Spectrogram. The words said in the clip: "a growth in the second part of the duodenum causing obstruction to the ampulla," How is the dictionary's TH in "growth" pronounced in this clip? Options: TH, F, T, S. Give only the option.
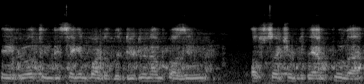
T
